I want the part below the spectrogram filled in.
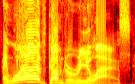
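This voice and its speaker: He has a high, clean voice and talks a little slowly while hosting a radio show on his own, rambling about video games. Expect animated delivery, theatrical mock outbursts and side comments, all in studio quality with no room sound.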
